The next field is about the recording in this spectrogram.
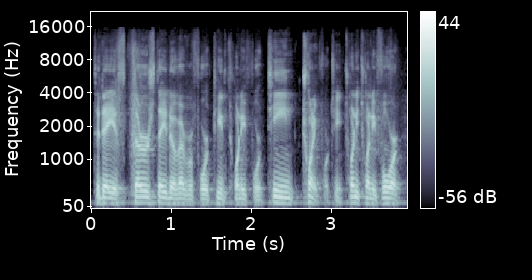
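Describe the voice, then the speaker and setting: A man's voice: fairly low pitch, fairly even intonation, quick pace. Chatty middle-aged male sports host. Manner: chatty, self-deprecating, leads the conversation. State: voice going hoarse. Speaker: sports talk show host. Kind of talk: casual sports talk chat. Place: broadcast studio.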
